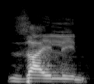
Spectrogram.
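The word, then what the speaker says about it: xylene: या तो एक्स को एक्स भी पढ़ सकते हैं या जा भी पढ़ सकते हैं। जैसे मैंने लिखा यहां पर एक्सरे और यहां पे लिखा क्या मैंने? जाइयलीन।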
